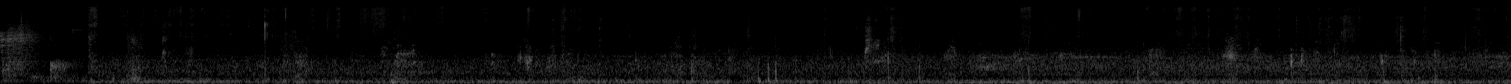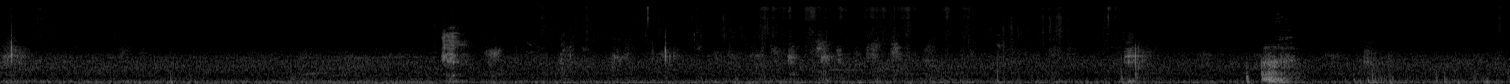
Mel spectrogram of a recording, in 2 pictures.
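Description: A husky and a wolfdog at play, with scattered brief dog vocal sounds over a quiet background; the loudest, near the end, is short.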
